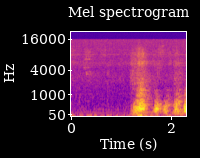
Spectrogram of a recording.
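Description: Quiet hall noise with a faint low hum, then about a second in a tuba and euphonium quintet comes in with its opening notes: one loud brass chord followed by a couple of shorter detached notes.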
